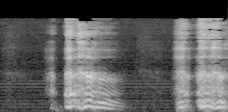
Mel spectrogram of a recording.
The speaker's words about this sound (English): Goodness, clear my throat here.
